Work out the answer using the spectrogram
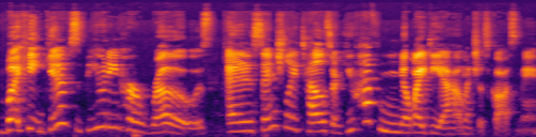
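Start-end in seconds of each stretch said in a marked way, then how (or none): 3.5-5.4 put-on snotty, superior tone with swooping pitch. Retelling how the father gives Beauty her rose: imitating a snotty tone. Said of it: "in, like, a snotty tone".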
